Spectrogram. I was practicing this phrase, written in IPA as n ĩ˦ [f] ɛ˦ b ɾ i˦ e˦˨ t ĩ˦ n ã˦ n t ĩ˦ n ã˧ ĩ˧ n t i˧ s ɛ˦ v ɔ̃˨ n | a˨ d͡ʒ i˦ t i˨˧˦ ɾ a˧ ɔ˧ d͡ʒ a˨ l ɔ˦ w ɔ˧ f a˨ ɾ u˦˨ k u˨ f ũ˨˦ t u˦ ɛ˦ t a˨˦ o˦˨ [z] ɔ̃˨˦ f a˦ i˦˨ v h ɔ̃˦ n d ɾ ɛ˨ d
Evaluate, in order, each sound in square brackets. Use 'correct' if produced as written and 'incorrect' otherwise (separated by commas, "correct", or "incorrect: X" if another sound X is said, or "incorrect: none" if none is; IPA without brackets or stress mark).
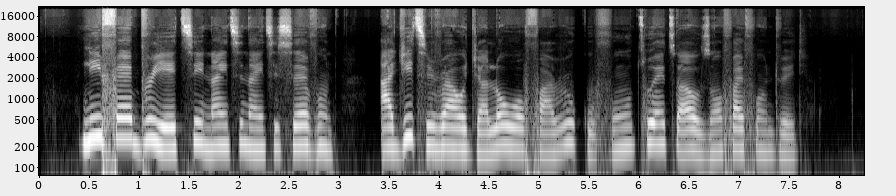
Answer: correct, correct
